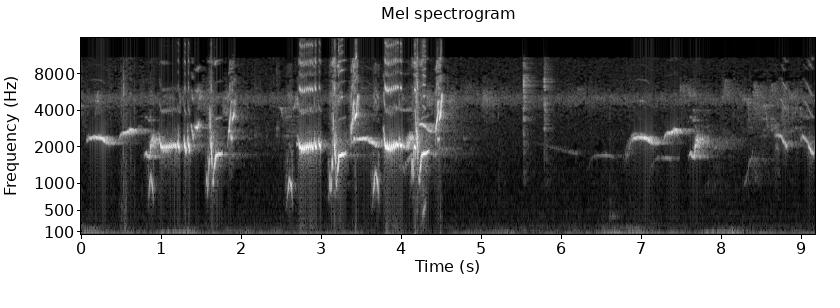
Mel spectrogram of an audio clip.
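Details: Forest-dwelling wild white-rumped shama: rich burst of loud rising and falling whistles mixed with sharp clicks and harsh notes, then quieter soft whistled phrases, against a continuous high insect buzz.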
